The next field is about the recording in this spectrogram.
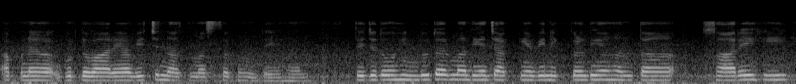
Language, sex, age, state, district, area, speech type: Punjabi, female, 45-60, Punjab, Mohali, urban, spontaneous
